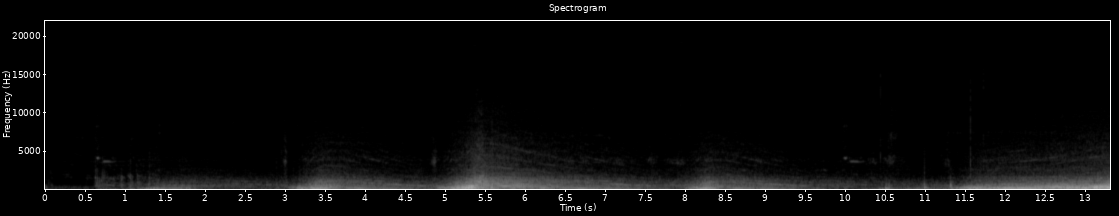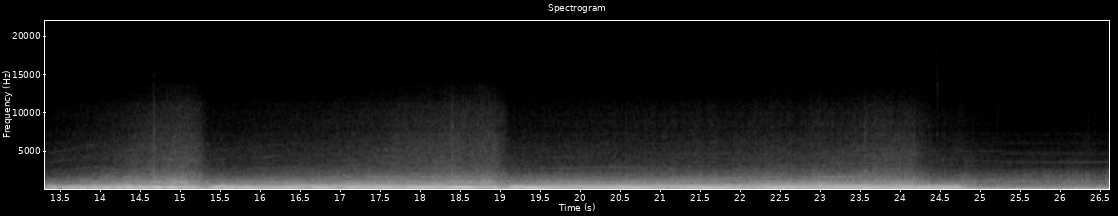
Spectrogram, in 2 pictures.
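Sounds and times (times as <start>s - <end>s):
Lexus GS350 F Sport car: 0.0s - 26.6s.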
